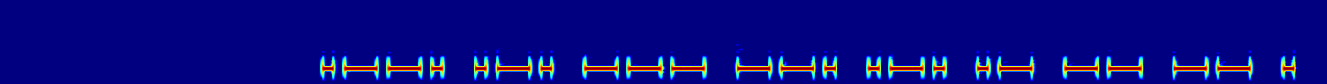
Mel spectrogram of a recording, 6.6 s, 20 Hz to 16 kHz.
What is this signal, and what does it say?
Morse code, heard as a keyed tone, about 22 wpm, 700 Hz. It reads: PROGRAMME
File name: practice / 22wpm / 9 Letter Words - First 3 Letters Given - 22wpm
